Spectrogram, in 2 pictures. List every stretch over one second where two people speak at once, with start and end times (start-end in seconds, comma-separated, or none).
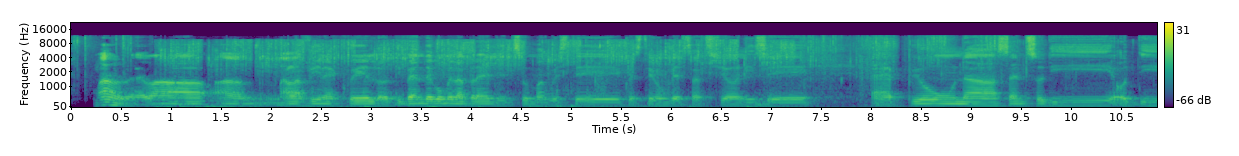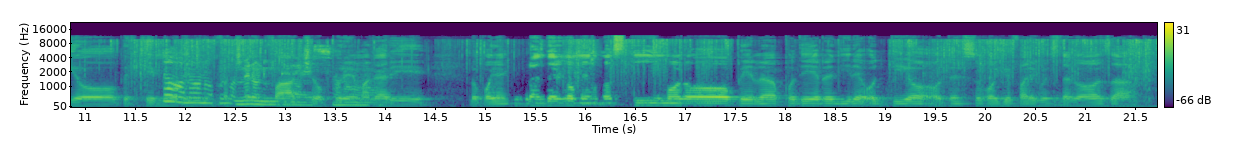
11.8-13.9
